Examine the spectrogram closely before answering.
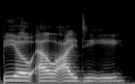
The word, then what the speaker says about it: bolide: One unexpected result to come from analysis of fireball data is the identification of a possible interstellar, how do you pronounce that? BOLIDE?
